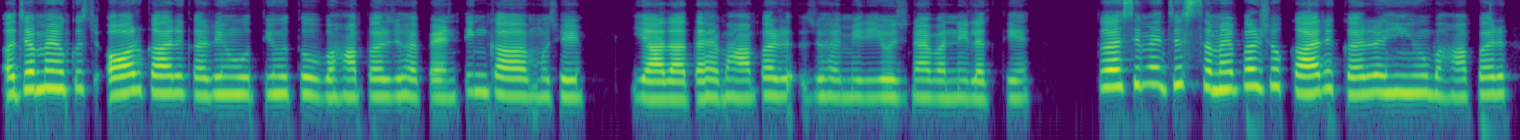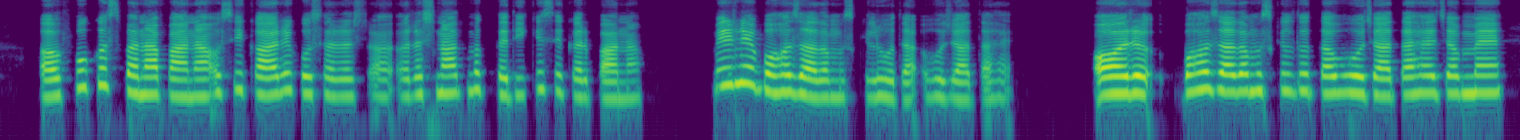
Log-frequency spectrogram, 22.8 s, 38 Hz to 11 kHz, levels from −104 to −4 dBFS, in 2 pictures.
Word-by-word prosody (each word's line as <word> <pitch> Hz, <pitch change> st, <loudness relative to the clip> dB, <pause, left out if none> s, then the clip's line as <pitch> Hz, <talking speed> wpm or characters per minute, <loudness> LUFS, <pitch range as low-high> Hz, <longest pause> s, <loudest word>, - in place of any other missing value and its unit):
जब 300 Hz, 0 st, +7 dB
मैं 310 Hz, 0 st, +5 dB
कुछ 305 Hz, 0 st, -10 dB
और 255 Hz, +4 st, +7 dB
कार्य 255 Hz, 0 st, +4 dB
कर 240 Hz, -2 st, -3 dB
रही 245 Hz, +1 st, -1 dB
होती 245 Hz, 0 st, -3 dB
हूँ 250 Hz, 0 st, 0 dB
तो 245 Hz, -2 st, +1 dB
वहाँ 225 Hz, 0 st, -2 dB
पर 225 Hz, 0 st, 0 dB
जो 230 Hz, -, -3 dB
है 220 Hz, -, -1 dB
पेंटिंग 220 Hz, +5 st, -4 dB
का 230 Hz, -3 st, +3 dB
मुझे 220 Hz, 0 st, -4 dB, 0.4 s
याद 205 Hz, -2 st, +4 dB
आता 205 Hz, 0 st, +2 dB
है, 215 Hz, 0 st, 0 dB
वहाँ 215 Hz, 0 st, -2 dB
पर 235 Hz, -1 st, 0 dB, 0.2 s
जो 225 Hz, 0 st, -5 dB
है 225 Hz, -1 st, -6 dB
मेरी 215 Hz, 0 st, -8 dB
योजनाएँ 220 Hz, 0 st, -2 dB
बनने 215 Hz, 0 st, -6 dB
लगती 205 Hz, 0 st, -5 dB
हैं। 210 Hz, 0 st, -8 dB, 0.5 s
तो 320 Hz, -, +1 dB
ऐसे 330 Hz, +2 st, +7 dB
मैं 365 Hz, -2 st, -1 dB
जिस 365 Hz, +4 st, -1 dB
समय 300 Hz, -2 st, +4 dB
पर 335 Hz, +3 st, +3 dB
जो 335 Hz, +2 st, -2 dB
कार्य 260 Hz, +3 st, +6 dB
कर 245 Hz, 0 st, +1 dB
रही 260 Hz, 0 st, +1 dB
हूँ 255 Hz, 0 st, -1 dB
वहाँ 225 Hz, -2 st, -5 dB
पर 245 Hz, +1 st, -1 dB, 0.4 s
अ, 220 Hz, +1 st, +3 dB
फ़ोकस 320 Hz, +9 st, -4 dB
बना 245 Hz, -2 st, +3 dB
पाना, 225 Hz, -1 st, -1 dB
उसी 265 Hz, +3 st, -6 dB
कार्य 250 Hz, 0 st, +1 dB
को 255 Hz, -3 st, -3 dB
सरच 225 Hz, -2 st, -7 dB
रचनात्मक 250 Hz, +5 st, -4 dB
तरीके 235 Hz, +5 st, -6 dB
से 285 Hz, -2 st, -10 dB
कर 220 Hz, -3 st, -6 dB
पाना 205 Hz, 0 st, -3 dB, 0.6 s
मेरे 350 Hz, +2 st, +1 dB
लिए 375 Hz, -2 st, +3 dB
बहुत 265 Hz, 0 st, +2 dB
ज़्यादा 220 Hz, -4 st, +2 dB
मुश्किल 215 Hz, 0 st, -12 dB
हो 220 Hz, -1 st, -3 dB
जा 195 Hz, -, -5 dB
हो 220 Hz, 0 st, -6 dB
जाता 200 Hz, -2 st, -6 dB
है। 210 Hz, -, -14 dB, 0.6 s
और 255 Hz, +1 st, +7 dB, 0.3 s
बहुत 290 Hz, +3 st, +3 dB
ज़्यादा 275 Hz, -1 st, +3 dB
मुश्किल 280 Hz, 0 st, -5 dB
तो 280 Hz, +1 st, -4 dB
तब 255 Hz, +1 st, +1 dB
हो 260 Hz, -1 st, +4 dB
जाता 235 Hz, -1 st, 0 dB
है 255 Hz, 0 st, -1 dB
जब 255 Hz, 0 st, -2 dB
मैं 260 Hz, +1 st, 0 dB
245 Hz, 200 wpm, -22 LUFS, 220-270 Hz, 0.6 s, जब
